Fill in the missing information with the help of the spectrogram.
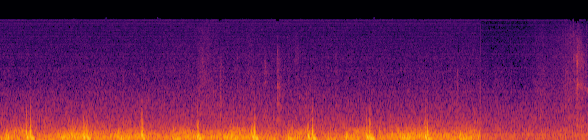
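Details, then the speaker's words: Paradoxical splitting of the second heart sound. "one of the more common places that I see it is these little old ladies with severe systolic hypertension and that's paradoxical splitting"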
